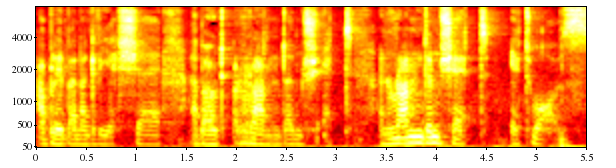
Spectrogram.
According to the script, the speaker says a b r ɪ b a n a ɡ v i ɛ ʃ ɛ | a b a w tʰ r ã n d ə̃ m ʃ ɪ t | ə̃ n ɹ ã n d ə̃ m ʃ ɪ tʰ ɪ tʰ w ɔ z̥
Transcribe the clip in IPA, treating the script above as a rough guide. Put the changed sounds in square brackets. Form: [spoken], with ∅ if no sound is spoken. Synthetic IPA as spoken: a b [l] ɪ b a n a ɡ v i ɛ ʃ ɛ | [ə] b a w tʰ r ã n d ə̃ m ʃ ɪ t | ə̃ n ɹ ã n d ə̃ m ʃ ɪ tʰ ɪ tʰ w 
